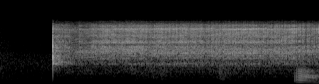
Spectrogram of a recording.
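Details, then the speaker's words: Small electric fan motor, previously burnt out in a quad fan hovercraft, run from a phone battery: sudden high-pitched buzzing whir at switch-on that stays raspy and slightly uneven instead of clean; burnt-out motor running rough. "Doesn't sound very good. Oh dear. I think we may have finally killed it."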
